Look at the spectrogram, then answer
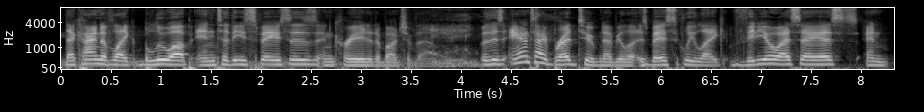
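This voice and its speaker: Streamer, male, casual profane commentary, mumbles asides; smooth voice, dead-dry room. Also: on the high side, normal speed, a bit bright, dry recording. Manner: profane, muttering to himself while working. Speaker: livestreamer.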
